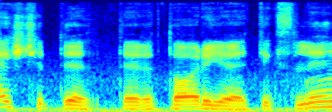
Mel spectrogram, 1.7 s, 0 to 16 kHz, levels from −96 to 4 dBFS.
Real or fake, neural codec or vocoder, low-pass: fake; vocoder, 48 kHz, 128 mel bands, Vocos; 14.4 kHz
